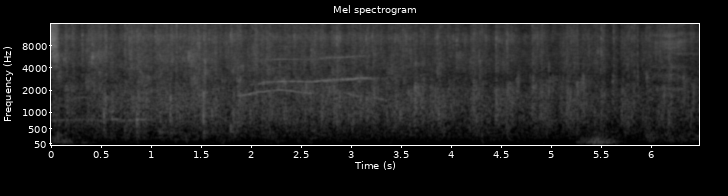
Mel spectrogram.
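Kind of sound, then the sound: crowd, audience applause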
